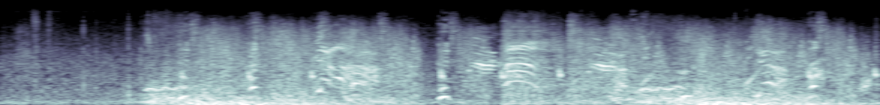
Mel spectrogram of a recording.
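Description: Fire bursts crackle and roar in the game.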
